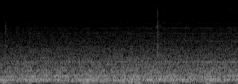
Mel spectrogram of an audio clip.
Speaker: This one has a bit of noise when it boots up, but it's really smooth. It doesn't shake or anything.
